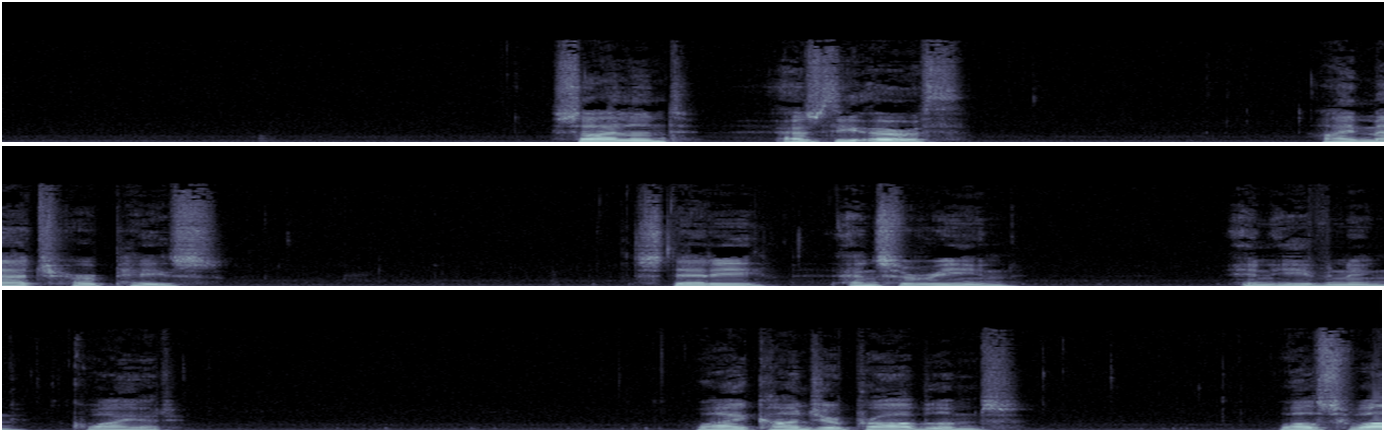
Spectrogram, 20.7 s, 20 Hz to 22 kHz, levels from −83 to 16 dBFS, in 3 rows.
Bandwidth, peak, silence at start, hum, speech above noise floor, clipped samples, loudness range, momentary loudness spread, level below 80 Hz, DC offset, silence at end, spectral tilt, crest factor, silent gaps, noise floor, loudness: 16 kHz; 0 dBFS; 2.75 s; none; 42 dB; under 0.1%; 8 LU; 16 LU; -66 dBFS; under 0.1%; 0 s; -6 dB/octave; 22 dB; none; -60 dBFS; -20 LUFS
